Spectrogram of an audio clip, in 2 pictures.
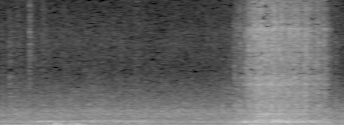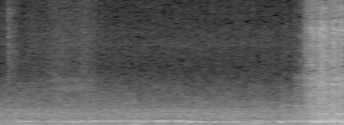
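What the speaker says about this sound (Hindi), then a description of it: "मैं इलास्टिक में सिलाई नहीं लगा रहा हूँ, बिल्कुल किनारे किनारे सिलाई लगा रहा हूँ" A sewing machine stitches along the edge of elastic for a blouse, running in two loud, steady bursts separated by quieter stretches of low hum.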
